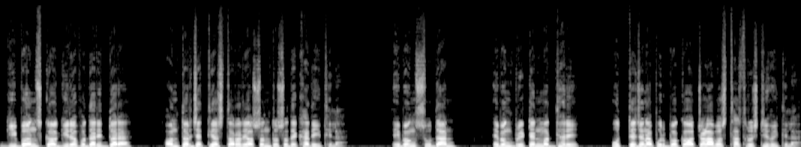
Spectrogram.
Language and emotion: Odia, neutral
